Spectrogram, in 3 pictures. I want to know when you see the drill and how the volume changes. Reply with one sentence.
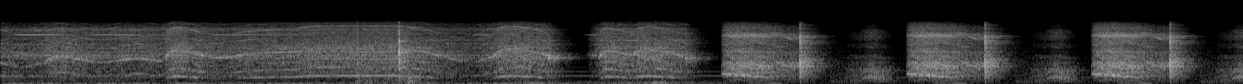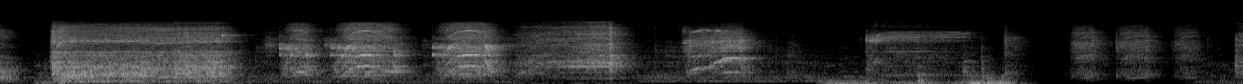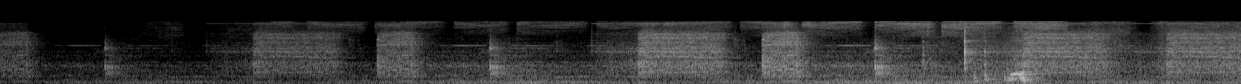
The drill can be heard from 0.0 to 37.2 s, getting quieter then louder.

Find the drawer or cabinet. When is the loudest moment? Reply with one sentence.
The volume of the drawer or cabinet peaks at 35 seconds.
